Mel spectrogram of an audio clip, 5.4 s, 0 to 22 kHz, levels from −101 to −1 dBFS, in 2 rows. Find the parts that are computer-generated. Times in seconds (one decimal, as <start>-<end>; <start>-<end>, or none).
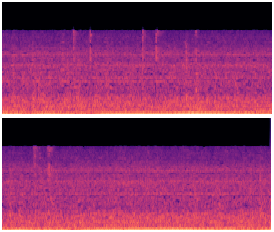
2.7-3.4; 3.8-4.3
